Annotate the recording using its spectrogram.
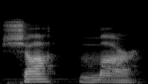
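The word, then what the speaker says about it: שמר: So, shamar is how we would have to pronounce it.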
